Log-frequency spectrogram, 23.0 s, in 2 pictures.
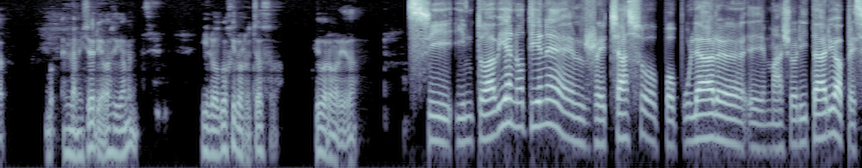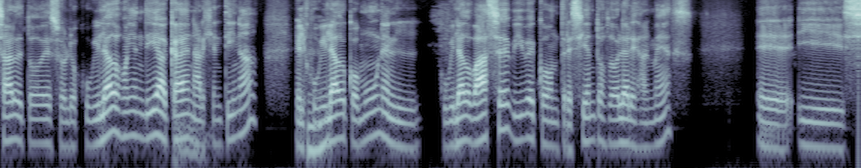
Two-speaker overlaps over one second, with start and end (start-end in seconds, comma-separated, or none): none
